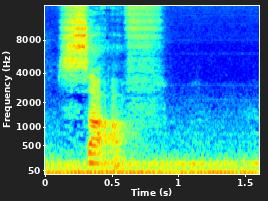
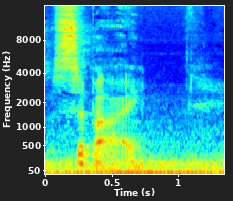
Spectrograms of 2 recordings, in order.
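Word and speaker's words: Saph: goliath goliath the gettite there's saf or in some pronunciations sipi and then there's a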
